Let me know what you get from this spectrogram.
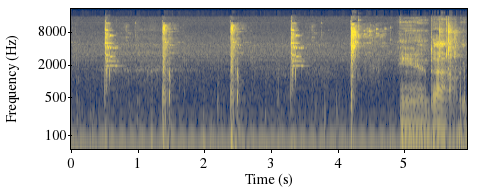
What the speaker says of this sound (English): we're going to just kill this glass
